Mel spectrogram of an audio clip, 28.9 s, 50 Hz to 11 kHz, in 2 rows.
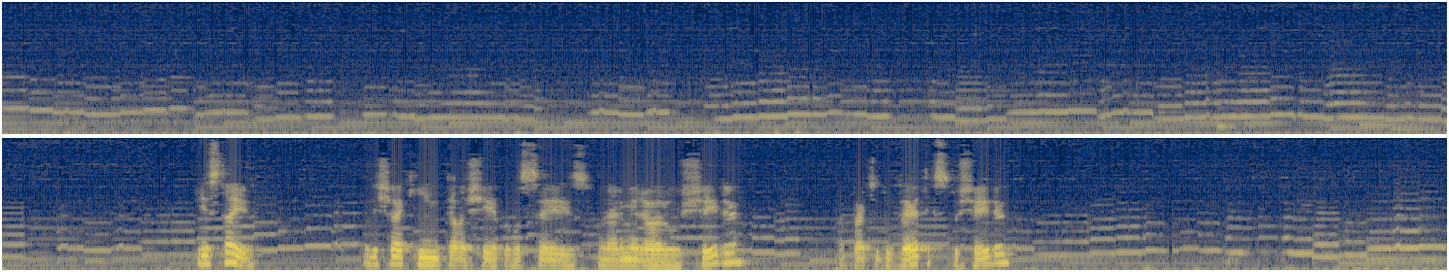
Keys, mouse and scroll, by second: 1.1-2.6 drag, 3.2-4.7 drag, 6.1-8.5 drag, 9.7 middle click, 11.7-12.8 drag, 13.2-15.6 middle drag, 17.5 middle click, 18.3-20.8 drag, 22.1-22.7 ctrl+scroll up 1, 23.4-26.1 drag.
